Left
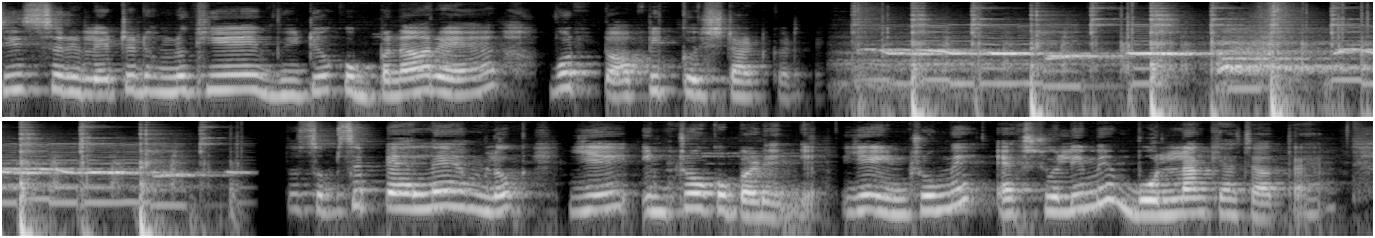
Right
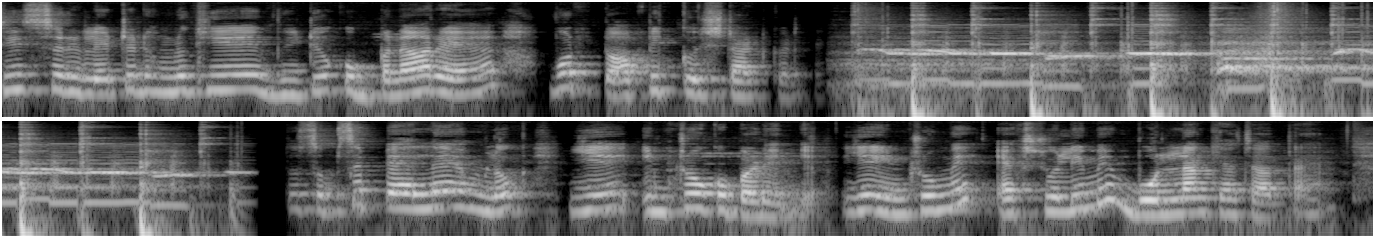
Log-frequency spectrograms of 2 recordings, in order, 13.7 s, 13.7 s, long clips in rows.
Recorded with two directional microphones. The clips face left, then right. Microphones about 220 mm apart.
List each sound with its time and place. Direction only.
0.3 s speech: 25° left (ahead or behind)
4.5 s music: centre (ahead or behind)
8.4 s speech: 30° left (ahead or behind)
